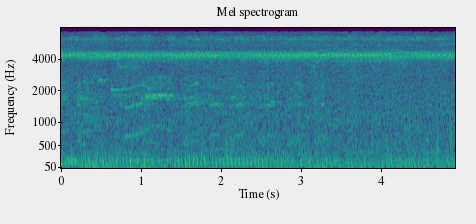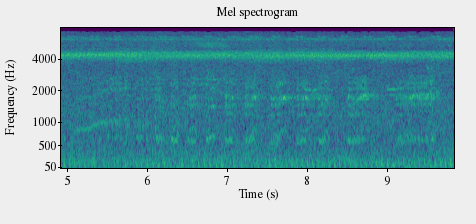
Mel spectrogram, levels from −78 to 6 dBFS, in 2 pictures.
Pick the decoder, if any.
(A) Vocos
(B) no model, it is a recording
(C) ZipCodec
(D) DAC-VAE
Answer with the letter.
B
